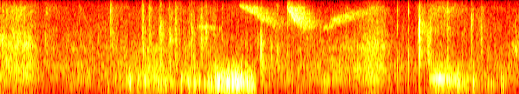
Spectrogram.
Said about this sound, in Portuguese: O passarinho tá cantando aí, hein? Passarinho é bom, cara. Caraca. Passarinho canta muito, cara. Tem café, canário, né? Qual que passarinho é esse? Esse tá cantando o subiado, é o trinca-ferro.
